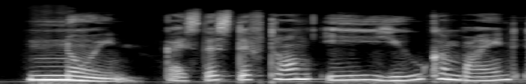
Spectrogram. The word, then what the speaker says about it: neun: Neun. Neun. Guys this diphthong eu combined is producing the sound "oy" always in any word. If you see e and u together, you will pronounce it as "oy".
